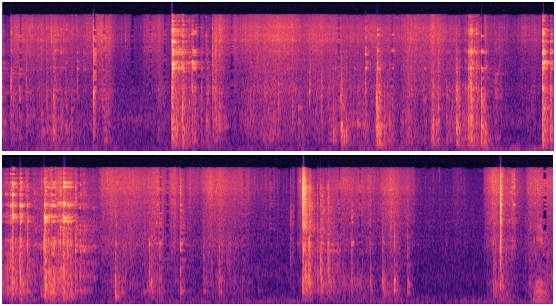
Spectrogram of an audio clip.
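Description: Plastic bottles and cans clatter against each other.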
